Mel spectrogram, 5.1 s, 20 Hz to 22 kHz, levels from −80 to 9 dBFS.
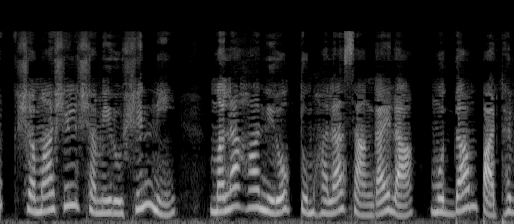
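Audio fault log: Throughout: likely HE-AAC compression at a rate that fits about 16 kbps; the treble is rebuilt from copied lower bands and stops at 12.3 kHz, so sibilants sound gritty and metallic.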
